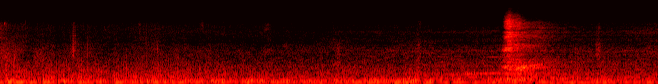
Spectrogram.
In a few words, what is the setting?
residential area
